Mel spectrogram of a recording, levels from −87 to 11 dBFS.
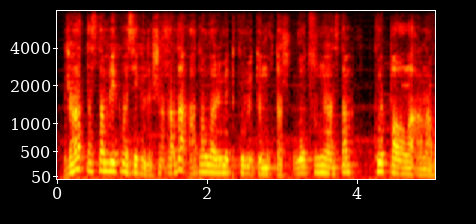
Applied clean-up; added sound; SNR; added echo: neural separator model SepFormer DNS4.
